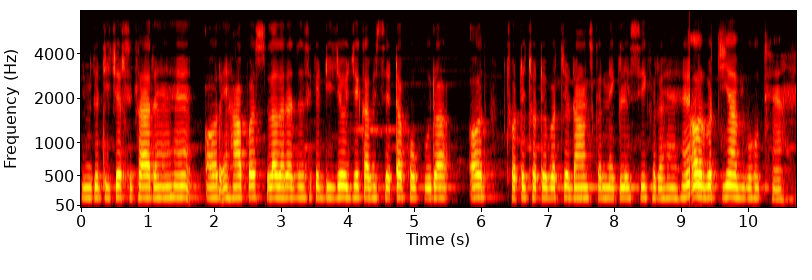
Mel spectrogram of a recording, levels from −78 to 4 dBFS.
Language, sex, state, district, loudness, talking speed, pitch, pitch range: Hindi, male, Chhattisgarh, Sarguja, -22 LUFS, 185 wpm, 165 Hz, 160-165 Hz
